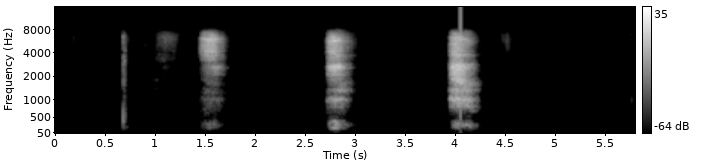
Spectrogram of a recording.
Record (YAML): exhalation_length: 5.8 s
exhalation_amplitude: 7237
exhalation_signal_mean_std_ratio: 0.22
survey_phase: beta (2021-08-13 to 2022-03-07)
age: 45-64
gender: Male
wearing_mask: 'No'
symptom_cough_any: true
symptom_sore_throat: true
smoker_status: Ex-smoker
respiratory_condition_asthma: false
respiratory_condition_other: false
recruitment_source: REACT
submission_delay: 1 day
covid_test_result: Negative
covid_test_method: RT-qPCR
influenza_a_test_result: Negative
influenza_b_test_result: Negative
